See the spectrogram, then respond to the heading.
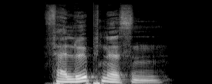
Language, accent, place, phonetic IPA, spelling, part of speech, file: German, Germany, Berlin, [fɛɐ̯ˈløːpnɪsn̩], Verlöbnissen, noun, De-Verlöbnissen.ogg
- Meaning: dative plural of Verlöbnis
